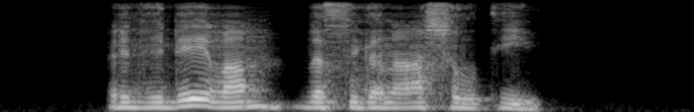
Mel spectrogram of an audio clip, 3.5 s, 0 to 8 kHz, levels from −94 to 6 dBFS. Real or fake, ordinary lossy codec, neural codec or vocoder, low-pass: fake; none; codec, 44.1 kHz, 1.7 kbps, Pupu-Codec; 7.2 kHz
